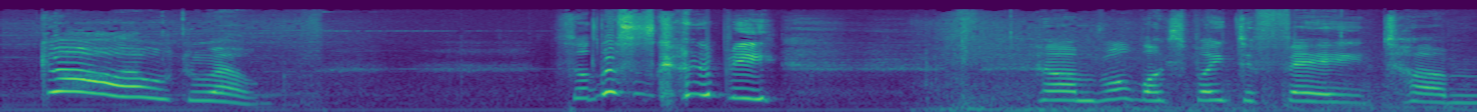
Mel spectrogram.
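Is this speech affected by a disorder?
No.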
